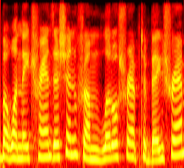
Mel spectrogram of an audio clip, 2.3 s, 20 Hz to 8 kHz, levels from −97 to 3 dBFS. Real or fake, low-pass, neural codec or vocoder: fake; 7.2 kHz; codec, 16 kHz, 2 kbps, X-Codec, HuBERT features, trained on LibriSpeech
